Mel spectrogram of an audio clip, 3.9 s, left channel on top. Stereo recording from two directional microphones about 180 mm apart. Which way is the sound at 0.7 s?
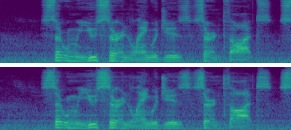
20° left (ahead or behind).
